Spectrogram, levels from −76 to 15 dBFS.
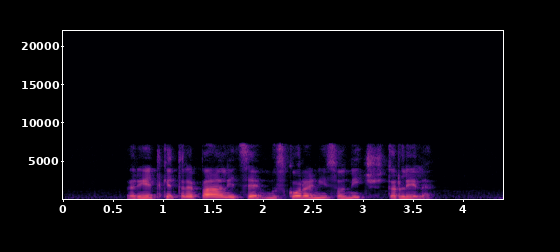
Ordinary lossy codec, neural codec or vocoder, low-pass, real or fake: none; codec, 24 kHz, 3.1 kbps, DualCodec; 7.2 kHz; fake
